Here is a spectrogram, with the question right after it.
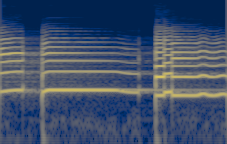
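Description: An electric guitar driven through a Klon Centaur overdrive pedal rings out sustained, gritty notes, with a few picked note changes and a strong new attack near the end, loud and close with no talking.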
